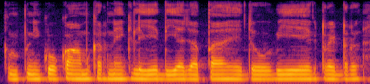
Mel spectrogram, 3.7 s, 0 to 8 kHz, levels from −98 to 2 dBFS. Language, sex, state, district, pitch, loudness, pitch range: Hindi, male, Punjab, Fazilka, 120 Hz, -18 LUFS, 120-125 Hz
